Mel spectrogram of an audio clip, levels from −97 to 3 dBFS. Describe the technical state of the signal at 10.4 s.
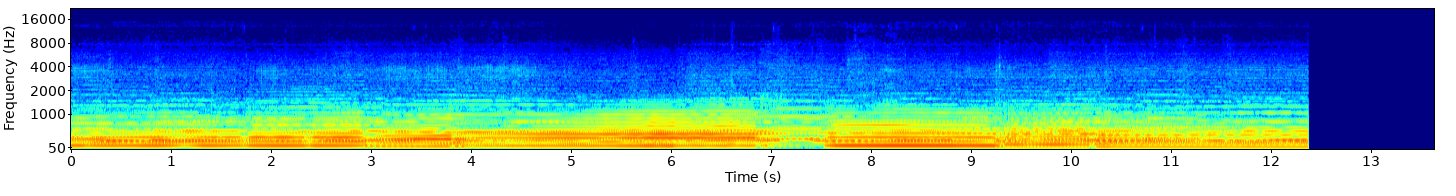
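The signal at 10.4 s is intact, with no audible fault at that point.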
